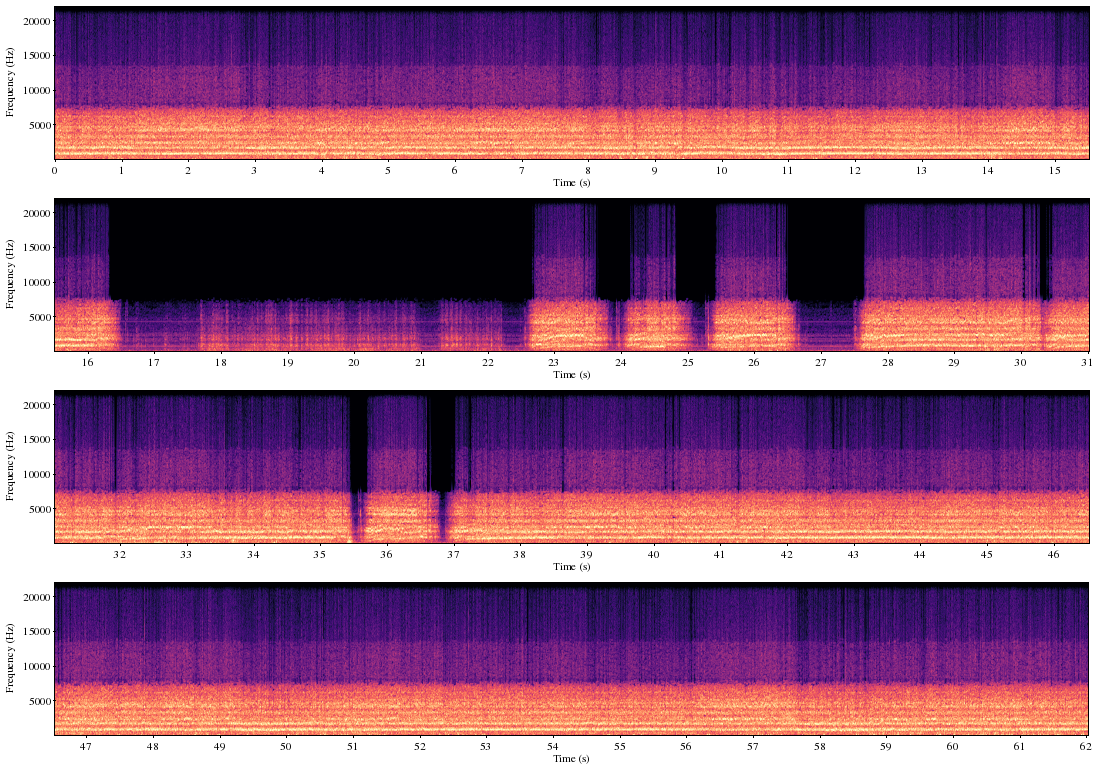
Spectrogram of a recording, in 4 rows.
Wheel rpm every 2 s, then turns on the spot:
230, 220, 240, 230, 230, 220, 230, 210, 30, 20, 20, 80, 90, 70, 210, 170, 210, 170, 130, 220, 230, 230, 230, 230, 230, 230, 240, 230, 220, 230, 230.
16-22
